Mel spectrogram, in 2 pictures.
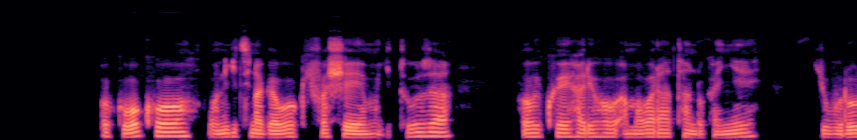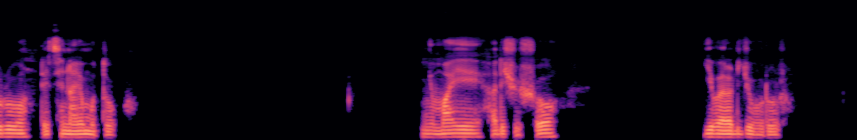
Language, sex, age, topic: Kinyarwanda, male, 18-24, health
